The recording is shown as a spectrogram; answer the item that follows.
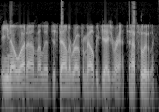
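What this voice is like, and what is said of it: Texas accent. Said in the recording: “I hear that accent... No, not with that accent, buddy... I got to Texas as quick as I could... raised in the Texas Hill Country”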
